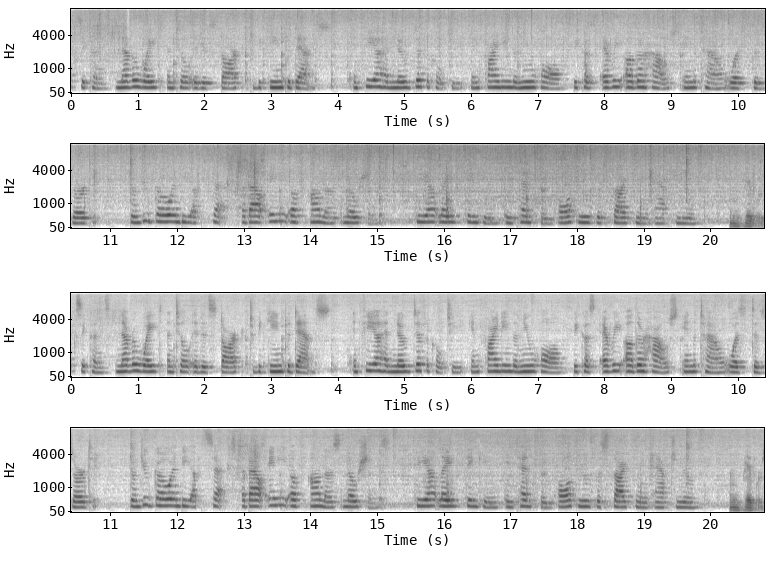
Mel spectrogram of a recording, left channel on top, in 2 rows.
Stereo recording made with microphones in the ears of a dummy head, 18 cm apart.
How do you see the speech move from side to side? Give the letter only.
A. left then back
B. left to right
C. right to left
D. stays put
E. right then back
D.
